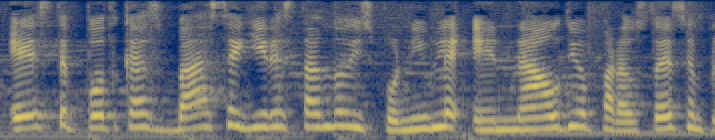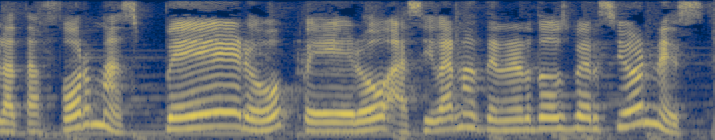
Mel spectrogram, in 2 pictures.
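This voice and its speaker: A woman's voice: fairly high pitch, normal speed, hardly any pauses, faint music behind. A woman with a Mexican accent co-hosting a podcast in casual, conversational talk. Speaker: podcast co-host. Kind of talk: casual chat among co-hosts.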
